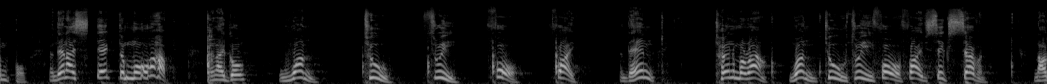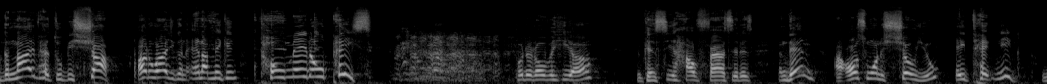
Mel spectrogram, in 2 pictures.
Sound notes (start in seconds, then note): 14.4 audience laughing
